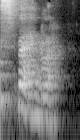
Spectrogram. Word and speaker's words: Spangler: But Jean Spangler. I think. You know what though is funny is that her last name rhymes with Wrangler.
